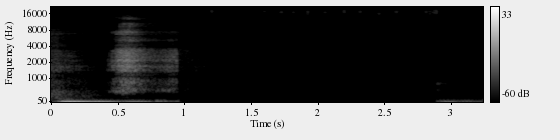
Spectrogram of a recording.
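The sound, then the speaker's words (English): A single sneeze: a brief breathy intake swells into a sharp, bright burst, then the sound cuts to silence before a faint noise returns at the very end. “What was that? I sneezed.”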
